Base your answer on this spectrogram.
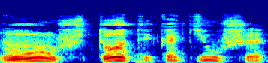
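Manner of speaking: amazed, very slow and stretched. Reading a mother's reply to her daughter Katyusha, astonished. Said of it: "изумилась Марья Дмитриевна".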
